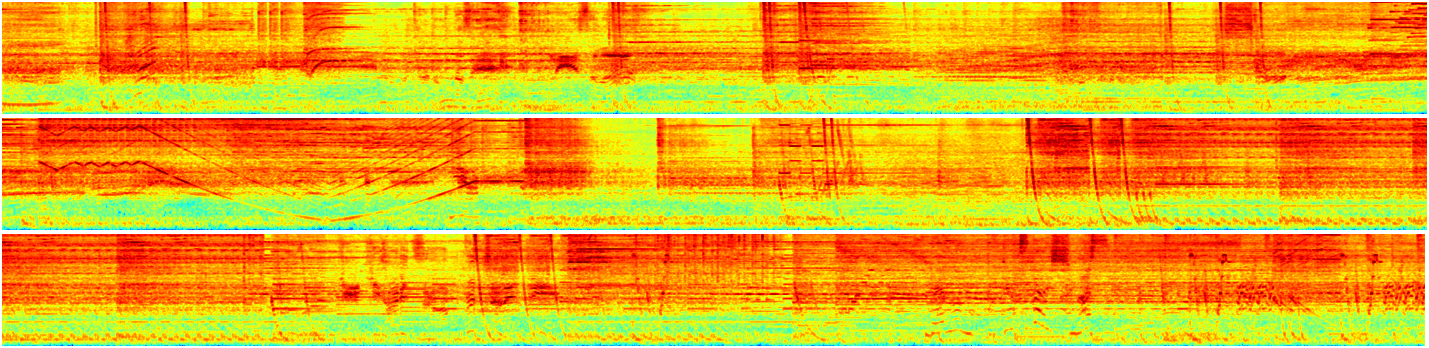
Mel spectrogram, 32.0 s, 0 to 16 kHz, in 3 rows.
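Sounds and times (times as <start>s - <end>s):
slot machine music: 0.0s - 32.0s
electronic pitch sweep: 9.9s - 14.6s.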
